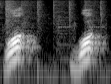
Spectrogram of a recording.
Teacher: no lo largo, no lo dejo salir, eso es un partial replacement, un glottal reinforcement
